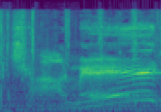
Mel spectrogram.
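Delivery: superior, condescending drawn-out call with swooping pitch. Mocking how a boss barks a last name: imitating a condescending tone. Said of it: "in a condescending tone like that".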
